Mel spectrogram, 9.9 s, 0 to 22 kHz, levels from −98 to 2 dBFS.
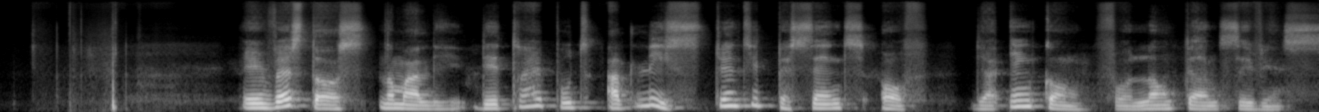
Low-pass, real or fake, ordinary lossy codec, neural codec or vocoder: none; fake; none; autoencoder, 48 kHz, 32 numbers a frame, DAC-VAE, trained on Japanese speech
